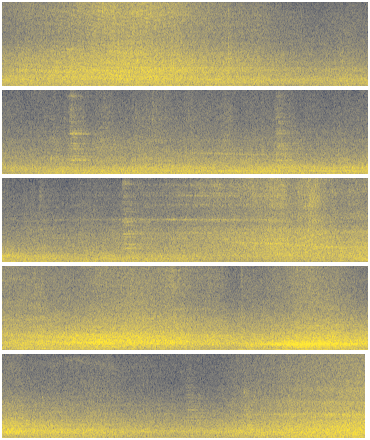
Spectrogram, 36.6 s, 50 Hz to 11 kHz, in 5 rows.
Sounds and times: Traffic sound 0.0 - 36.5

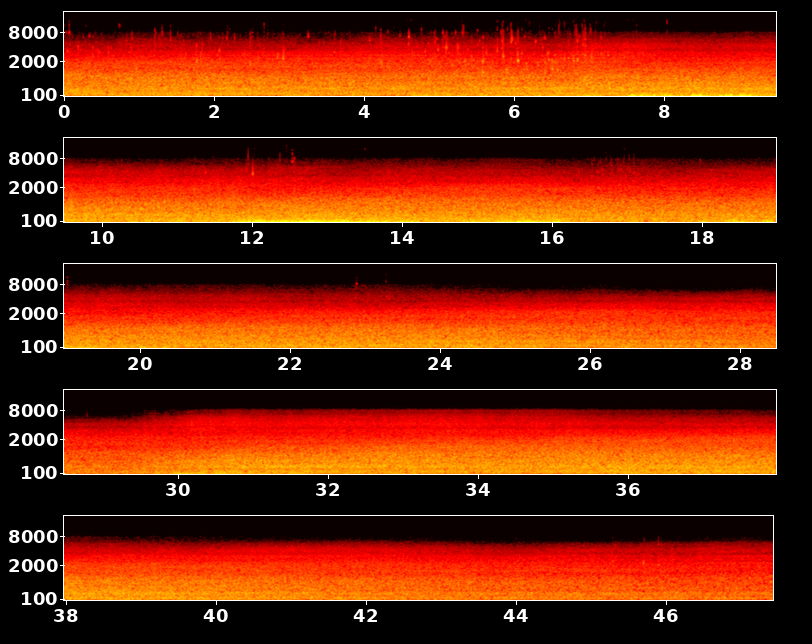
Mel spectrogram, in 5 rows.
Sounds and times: creek rushing through a beach 0.0 - 7.7
waves of Pacific 0.0 - 11.8
waves of Pacific 14.1 - 47.4

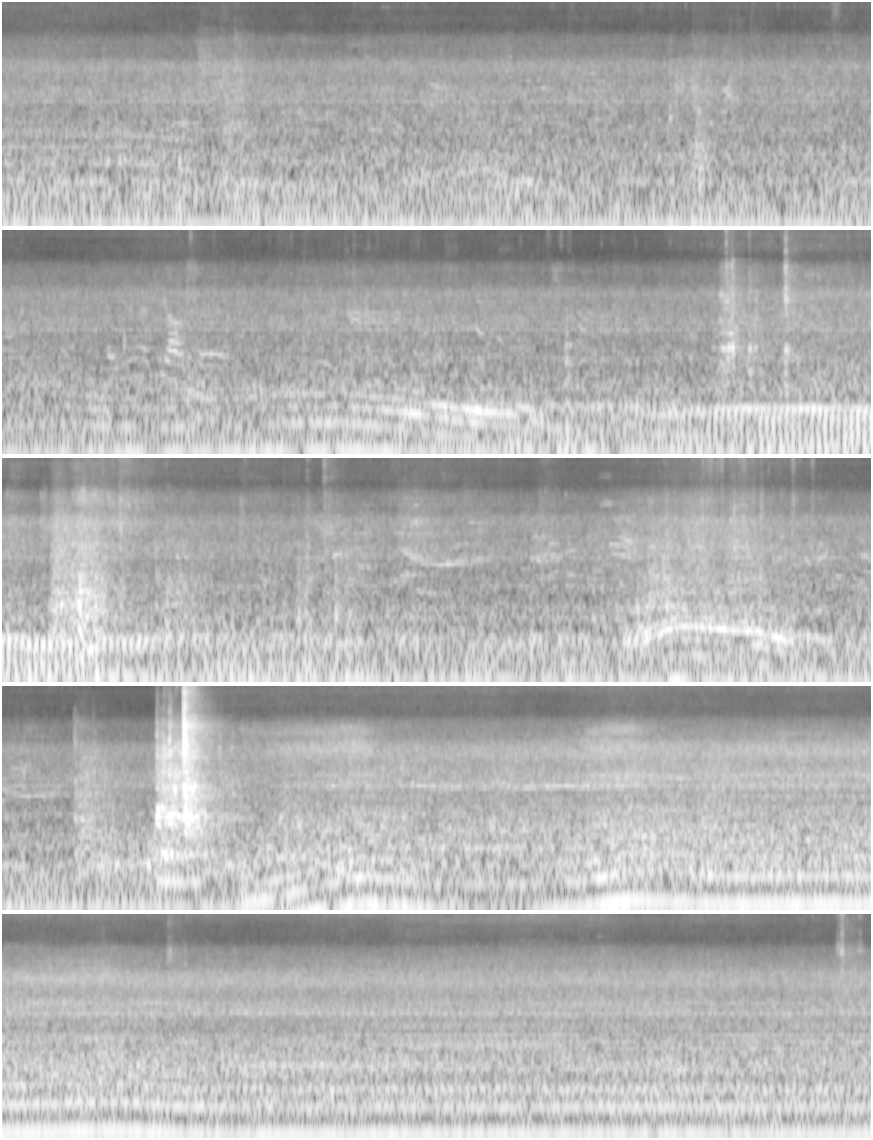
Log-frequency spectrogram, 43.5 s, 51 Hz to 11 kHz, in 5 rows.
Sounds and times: Construction noise 0.0 - 43.4
crowd on the road 0.0 - 43.4
vehicle 0.0 - 43.4
Demolition waste transporting bricks 0.0 - 43.4

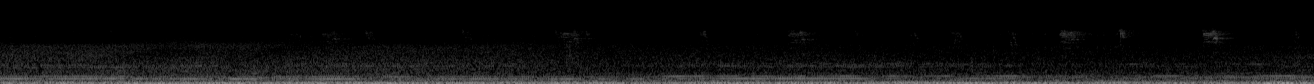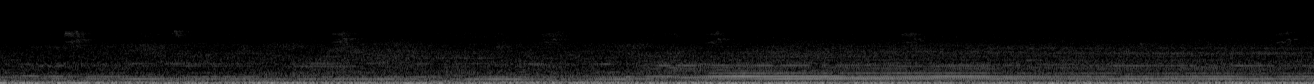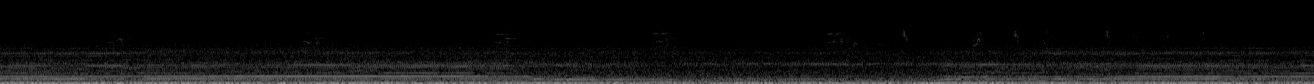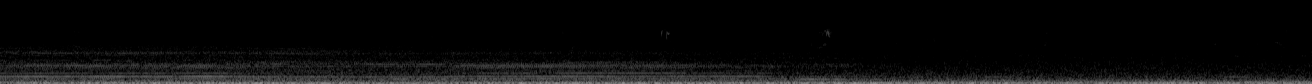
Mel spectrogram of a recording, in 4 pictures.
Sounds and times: Birds singing 0.0 - 52.5

